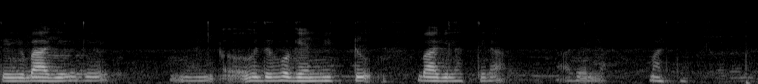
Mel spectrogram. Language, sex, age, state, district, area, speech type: Kannada, female, 45-60, Karnataka, Dakshina Kannada, rural, spontaneous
